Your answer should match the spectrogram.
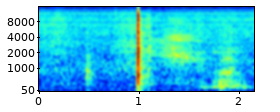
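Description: A single sharp tap about a second in: a hard object set down on a wooden tabletop, as the metal ruler is put down and the resin model building is handled. Otherwise quiet room tone.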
